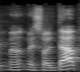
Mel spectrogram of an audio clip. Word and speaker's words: Me Soltá: Bien, yo lo pronuncié, Me Soltá, pero ahora vos lo pronunciás bien en portuñol, Me Soltá Montevideo.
